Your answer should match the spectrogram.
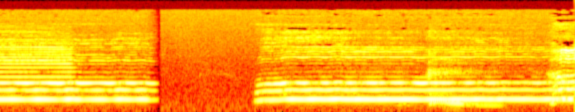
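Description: Women humming one held note in unison, matching the pitch just given by a pitch pipe. The hum breaks off abruptly about a second in, comes back on the same note after a short silence, and a fainter voice slides downward near the end.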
